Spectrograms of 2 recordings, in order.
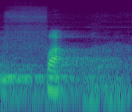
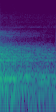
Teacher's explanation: Fa, bibir bawah menyentuh gigi atas mengeluarkan angin.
